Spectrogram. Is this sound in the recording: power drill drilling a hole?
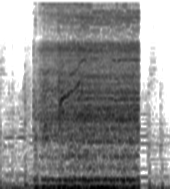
yes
